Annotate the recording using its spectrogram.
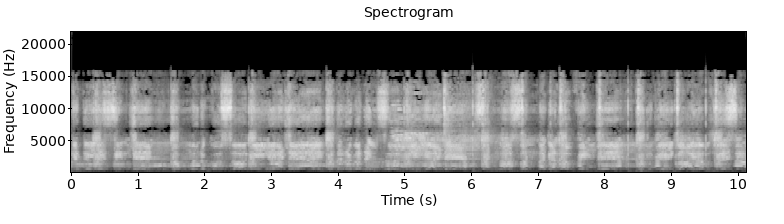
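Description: Telugu film song with a woman singing over a steady beat, played back with a thin, bass-less sound in a small room.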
